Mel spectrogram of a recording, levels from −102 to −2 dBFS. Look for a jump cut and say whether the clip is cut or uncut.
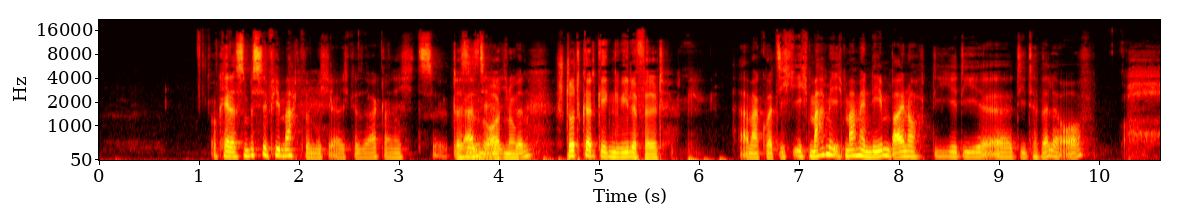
cut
